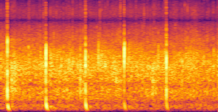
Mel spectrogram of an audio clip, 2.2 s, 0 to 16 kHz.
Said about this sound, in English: Over 40 people got dunked under the water, I heard, which is phenomenal. I'll tell y'all, yeah, that's worth clapping for.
